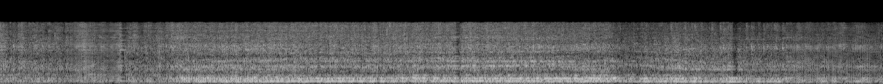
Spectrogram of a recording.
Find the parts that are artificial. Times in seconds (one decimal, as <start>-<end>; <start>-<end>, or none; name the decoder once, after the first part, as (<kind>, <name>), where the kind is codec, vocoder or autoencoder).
0.7-1.2 (vocoder, Vocos); 7.9-8.8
